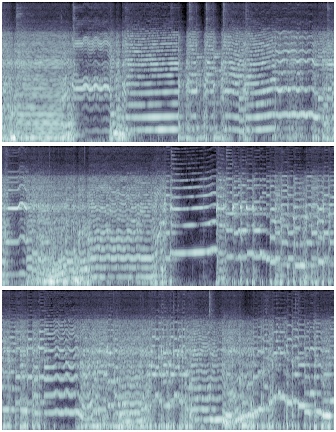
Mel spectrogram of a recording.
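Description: A distorted electric guitar plays a lively, continuous phrase with bends and sustained notes, loud, with no voices over it for the whole stretch.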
